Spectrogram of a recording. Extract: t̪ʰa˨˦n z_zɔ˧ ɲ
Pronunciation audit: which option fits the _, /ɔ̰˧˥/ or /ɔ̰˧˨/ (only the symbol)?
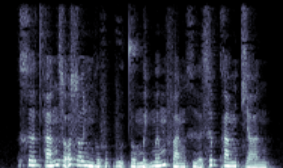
ɔ̰˧˥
